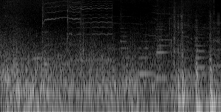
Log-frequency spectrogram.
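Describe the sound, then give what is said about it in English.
A rumbling crash of thunder from a storm cloud over the Astral Observatory in Pflugerville, with an odd synthetic, mechanical edge, thin metallic tones whining above the low roar before a couple of heavier thuds near the end. “Is that just me, or did that thunder sound awfully robotic?”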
